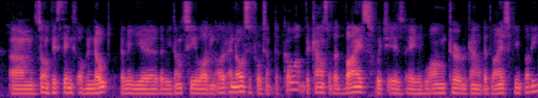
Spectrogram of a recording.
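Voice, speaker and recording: A man with a Dutch accent speaks very fast with hardly any pauses, his fairly low, dark, mellow voice staying flat and monotone. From Netherlands, Amsterdam. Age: 20s. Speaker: student association board member. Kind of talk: presentation.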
